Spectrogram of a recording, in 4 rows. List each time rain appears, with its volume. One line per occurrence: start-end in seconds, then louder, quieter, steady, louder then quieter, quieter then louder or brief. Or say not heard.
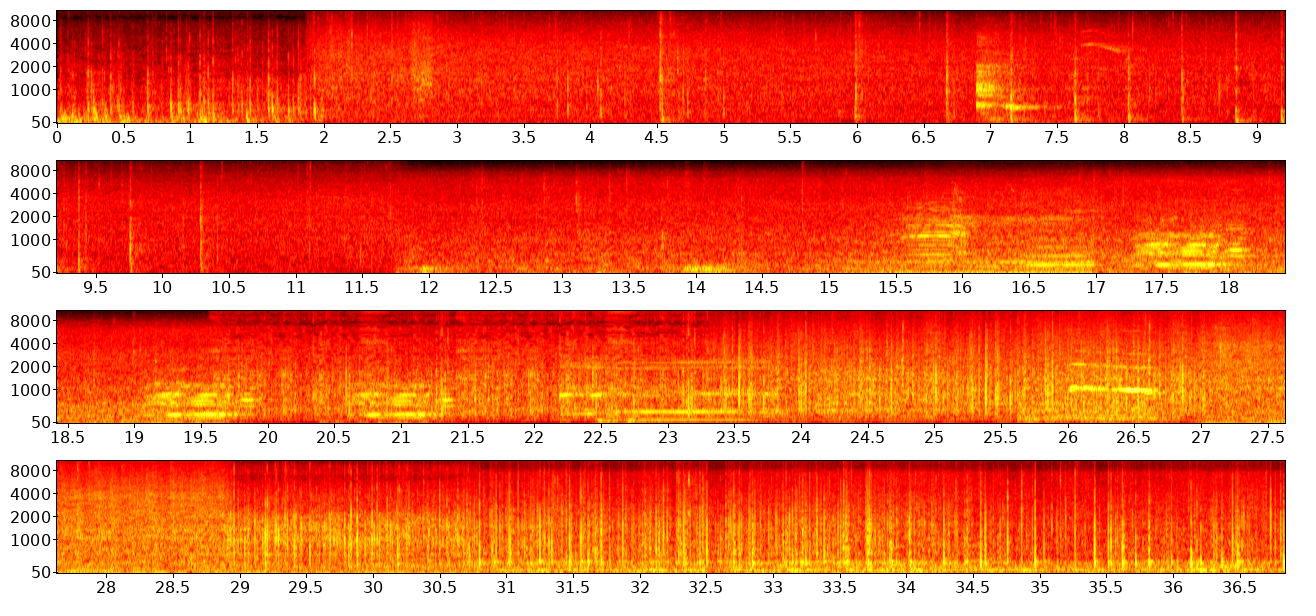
0.0-36.8 louder.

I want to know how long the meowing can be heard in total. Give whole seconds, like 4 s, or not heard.
2 s.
